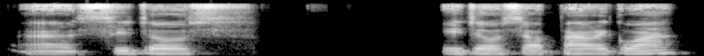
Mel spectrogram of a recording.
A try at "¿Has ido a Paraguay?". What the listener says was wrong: I heard CEDOS, EDOS, all types of extra letters.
